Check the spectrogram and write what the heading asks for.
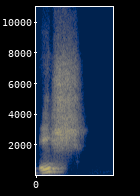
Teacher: there are parts of Germany where the word for I is ish, and the CH might come out as more of a sh sound. And there are other parts of Germany where it's more of a k sound, so like ik.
